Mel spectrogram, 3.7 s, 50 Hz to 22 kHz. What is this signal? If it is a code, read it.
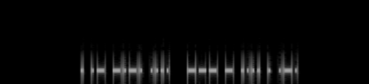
Morse code, heard as a keyed tone, about 44 wpm, 700 Hz. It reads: EACH OTHER
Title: Sets of 2 Words 45wpm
